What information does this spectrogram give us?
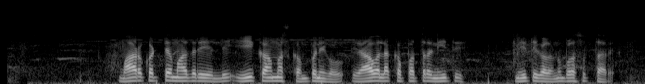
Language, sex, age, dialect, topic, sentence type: Kannada, male, 25-30, Central, agriculture, question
